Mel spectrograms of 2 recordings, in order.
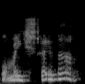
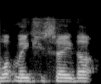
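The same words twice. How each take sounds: First: The question sounds low, soft and gentle. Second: The question sounds sharp and confrontational. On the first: The asker is simply curious about the objection. The speaker calls it right. "in the tone of voice that's down there" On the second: The objection is being challenged. The speaker calls it wrong. "and not"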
